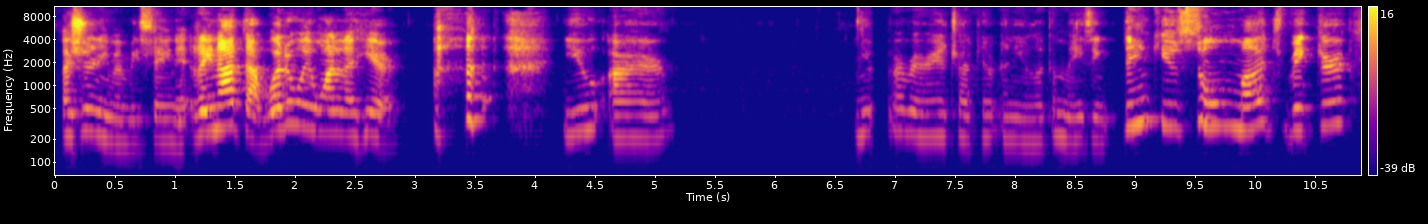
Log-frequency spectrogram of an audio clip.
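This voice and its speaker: Raspy, slow-talking woman live-streaming. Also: a little high, a bit bright. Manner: chatty, giggly, greets viewers by name; mixes in Spanish words. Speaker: livestream host reading viewer comments. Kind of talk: casual live-stream chat.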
